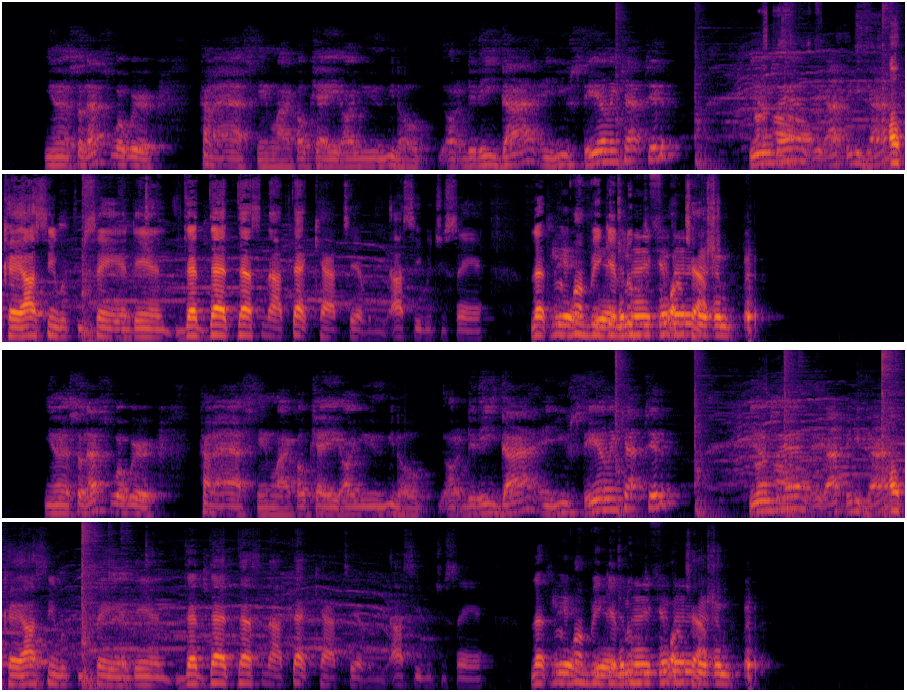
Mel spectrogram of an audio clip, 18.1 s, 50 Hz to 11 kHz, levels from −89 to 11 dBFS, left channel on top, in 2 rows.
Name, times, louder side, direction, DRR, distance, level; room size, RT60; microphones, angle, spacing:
voice 1, 0.4-6.7 7.1-7.2 7.5-9.0 9.4-9.5 10.1-10.3, right 1 dB, 35° right, 2.6 m, -34 dB
Tools, 5.9-6.4 6.9-7.3 7.8-8.3 8.8-9.3 9.8-10.4, right 5 dB, 70° right, 1.3 m, -45 dB
Crowd, 6.8-13.3, right 1 dB, 90° right, 7.2 m, -48 dB
voice 2, 7.5-8.1 8.9-12.7 12.9-13.8 14.3-15.4 15.6-16.1, left 5 dB, 85° left, 0.7 m, -27 dB
voice 3, 14.5-16.6, left 4 dB, 30° left, 0.8 m, -26 dB
12.0 x 9.9 x 10.0 m
head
